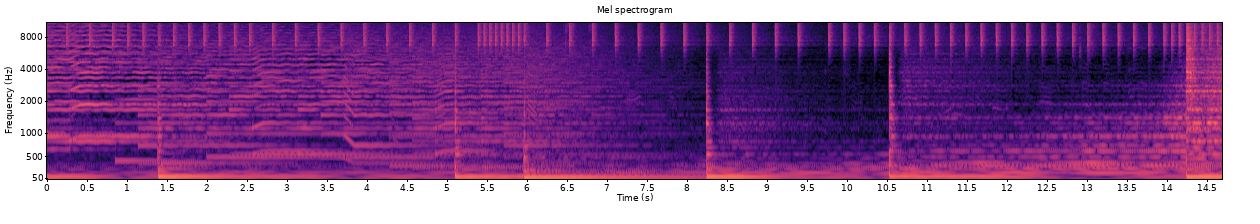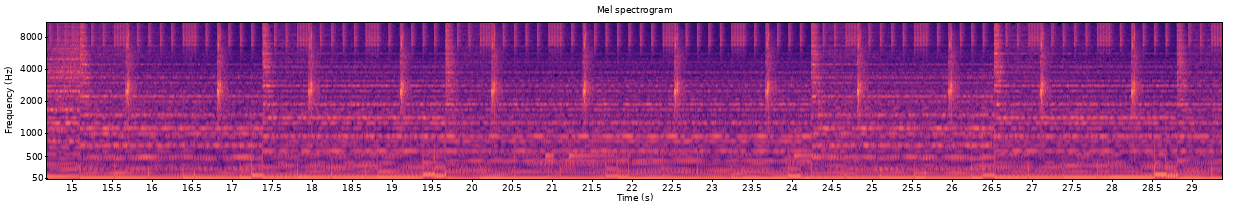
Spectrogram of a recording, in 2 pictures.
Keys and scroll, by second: 0.0-0.3 typing, 19.4-20.3 typing, 23.3 6.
